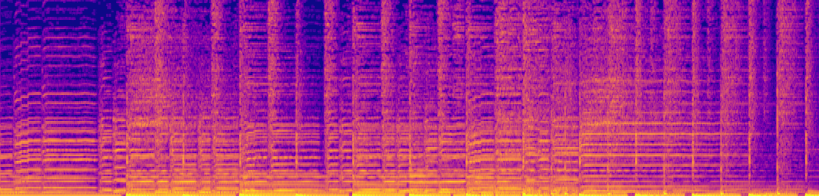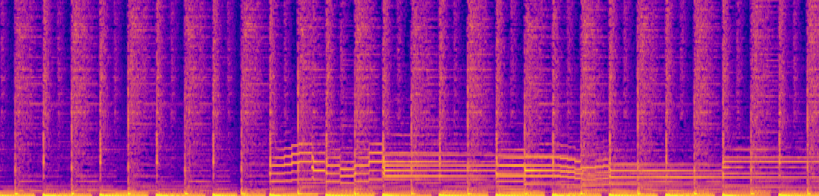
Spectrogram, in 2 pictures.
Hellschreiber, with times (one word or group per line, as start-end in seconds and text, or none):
none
